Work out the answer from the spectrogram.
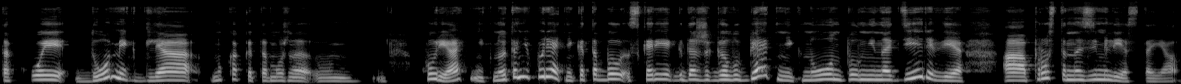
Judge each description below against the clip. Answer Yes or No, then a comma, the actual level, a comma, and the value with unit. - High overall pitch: Yes, high, 205 Hz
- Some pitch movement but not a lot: Yes, average, 4.7 semitones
